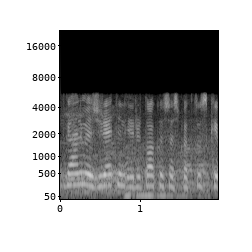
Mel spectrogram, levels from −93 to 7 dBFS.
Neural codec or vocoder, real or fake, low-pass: none; real; 5.4 kHz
